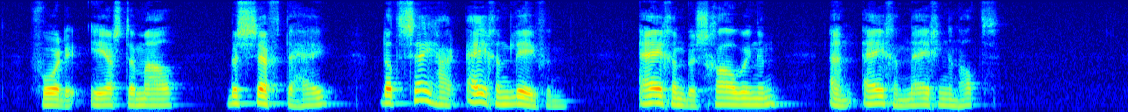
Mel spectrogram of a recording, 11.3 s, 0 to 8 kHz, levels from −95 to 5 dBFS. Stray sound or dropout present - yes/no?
no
